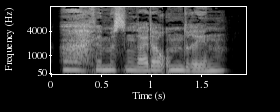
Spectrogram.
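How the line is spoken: Sighing. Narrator (German): seufzte Mika

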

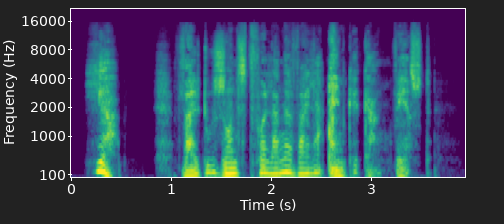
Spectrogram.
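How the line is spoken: Gentle. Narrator (German): sagte Gruyère sanft

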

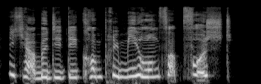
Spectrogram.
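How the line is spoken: Wailing. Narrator (German): jammerte sie

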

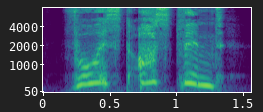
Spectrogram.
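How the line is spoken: Shouting against wind. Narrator (German): schrie Mika gegen den Wind

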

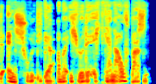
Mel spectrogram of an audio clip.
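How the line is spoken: Hissing. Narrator (German): zischte

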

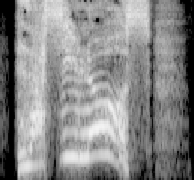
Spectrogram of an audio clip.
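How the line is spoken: Roaring. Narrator (German): brüllt Phoenix

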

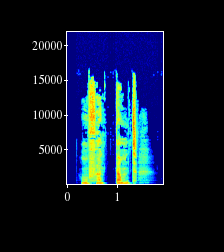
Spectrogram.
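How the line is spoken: Muttering. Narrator (German): murmelte sie

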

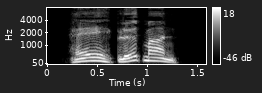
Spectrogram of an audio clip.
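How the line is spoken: Calling out. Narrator (German): rief Leo

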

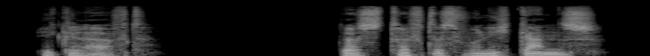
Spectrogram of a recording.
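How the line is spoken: Man replying gently. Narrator (German): erwiderte der Mann sanft

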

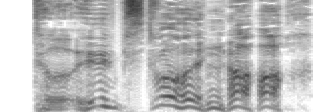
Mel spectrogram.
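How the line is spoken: Laughing. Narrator (German): meinte Electro lachend

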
